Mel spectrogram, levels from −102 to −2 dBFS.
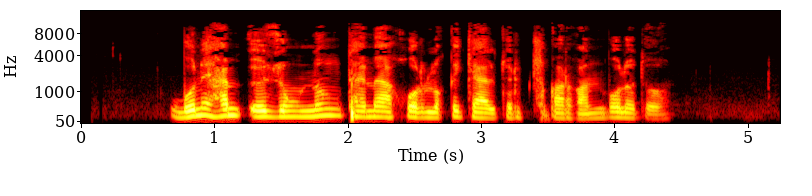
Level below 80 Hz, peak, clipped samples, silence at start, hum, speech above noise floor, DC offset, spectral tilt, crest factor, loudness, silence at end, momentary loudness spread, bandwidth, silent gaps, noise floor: -64 dBFS; -6 dBFS; under 0.1%; 0.7 s; none; 54 dB; under 0.1%; -7.5 dB/octave; 22 dB; -25 LUFS; 0.9 s; 11 LU; 10.5 kHz; none; -79 dBFS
